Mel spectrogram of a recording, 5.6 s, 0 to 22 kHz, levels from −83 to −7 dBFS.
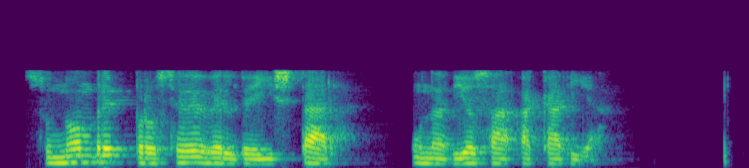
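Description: Nothing stood out on listening to this speech, which comes through the 32 kbit/s G.726 ADPCM telephone path as that path normally sounds.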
